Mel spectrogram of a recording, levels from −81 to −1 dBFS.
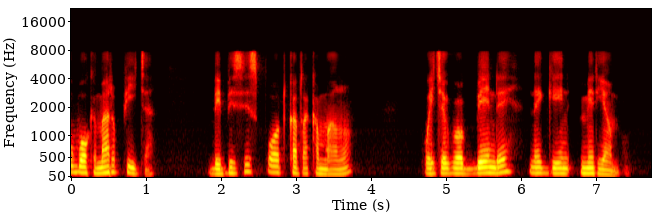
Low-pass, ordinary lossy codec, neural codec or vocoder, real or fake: none; none; codec, 16 kHz, about 1 kbps, DyCAST, with the encoder's durations; fake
